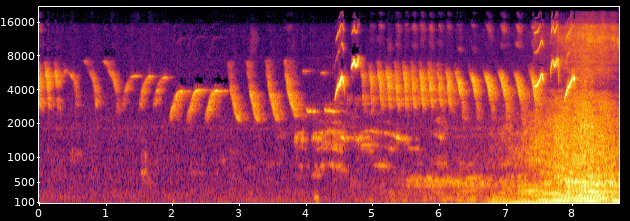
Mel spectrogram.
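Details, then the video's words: Cinereous tit (glatik batu), an actively singing bird in a long 'wucit wucit' style: fast series of high, slurred whistled notes repeated about twice a second, some sharp upward sweeps, ending in rising broadband noise. "Glatik Batu Bahan Auto Ngeplong Wucit Wucit Panjang"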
